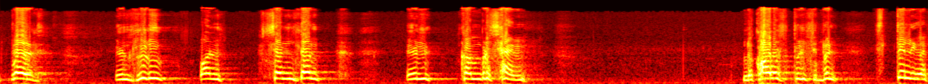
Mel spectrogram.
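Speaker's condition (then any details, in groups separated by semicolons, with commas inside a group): Cerebral palsy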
